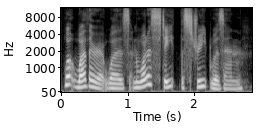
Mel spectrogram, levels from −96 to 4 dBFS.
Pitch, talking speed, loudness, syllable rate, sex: 225 Hz, 250 wpm, -17 LUFS, 5.4 syllables/s, female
